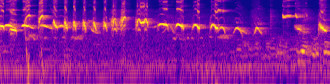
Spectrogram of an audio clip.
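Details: Green leafbird in full song, used to provoke other green leafbirds: rapid run of sharp whistled and chattering notes around two repeats per second, some sliding and falling, with high clicks above.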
